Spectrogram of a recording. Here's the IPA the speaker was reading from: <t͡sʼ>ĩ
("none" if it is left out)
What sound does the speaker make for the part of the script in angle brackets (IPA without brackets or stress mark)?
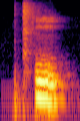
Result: t͡sʼ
